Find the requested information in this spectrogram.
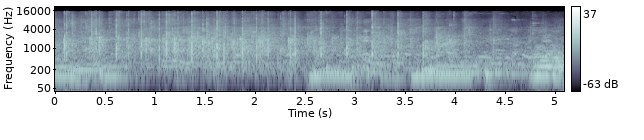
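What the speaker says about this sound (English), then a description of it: "Please get a round of applause for the band that loves you" An audience at a live show at The Barrel House applauds the band, a dense sustained clapping with a few cheers, while a voice speaks over it.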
